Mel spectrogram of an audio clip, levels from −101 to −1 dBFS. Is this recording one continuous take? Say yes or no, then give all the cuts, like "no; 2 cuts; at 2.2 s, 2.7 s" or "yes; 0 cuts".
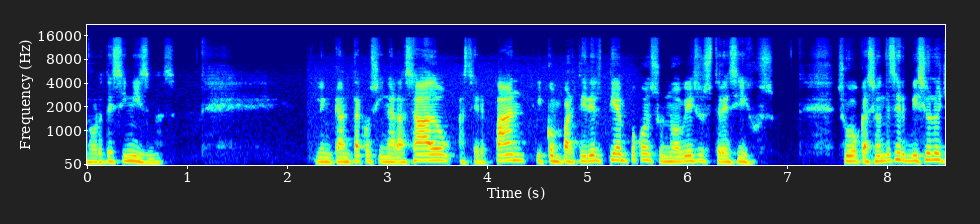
no; 2 cuts; at 2.2 s, 4.5 s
